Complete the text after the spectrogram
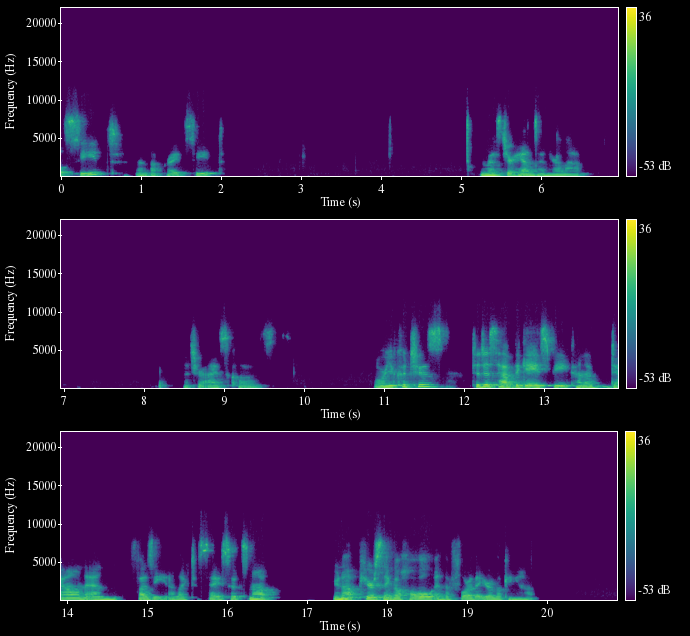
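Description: A woman speaks calmly and warmly in short phrases, close to the microphone.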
